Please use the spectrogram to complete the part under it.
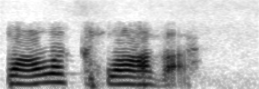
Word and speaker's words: balaclava: Opus Balaclava. – Balaclava, okay. – Yes. Not to be confused with baklava, which is a pastry.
